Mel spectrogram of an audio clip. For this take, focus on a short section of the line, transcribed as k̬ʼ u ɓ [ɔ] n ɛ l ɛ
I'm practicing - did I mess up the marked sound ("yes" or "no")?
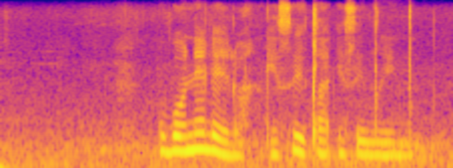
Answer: no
